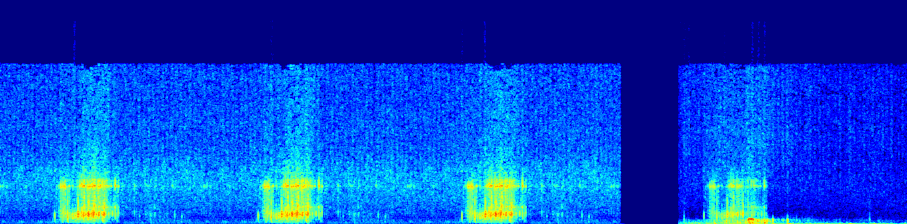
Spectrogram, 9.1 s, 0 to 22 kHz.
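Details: Breath sounds at about 29 breaths a minute with crackles, brief popping sounds.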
